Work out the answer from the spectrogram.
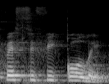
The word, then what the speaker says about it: specifically: specifically specifically don't say specifically no uh when you say that in english it's wrong yeah but the right pronunciation specifically specifically don't say specifically because the letter the letter a is silent specifically i must say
